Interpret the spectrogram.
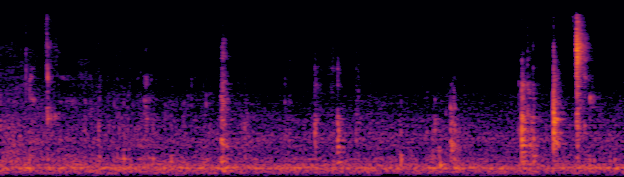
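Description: Close-miked chewing and wet mouth sounds of a person eating, quiet with scattered small clicks, then a run of sharper, louder smacking clicks near the end.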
